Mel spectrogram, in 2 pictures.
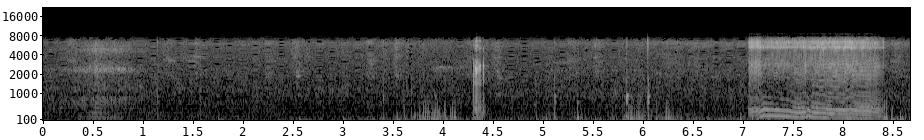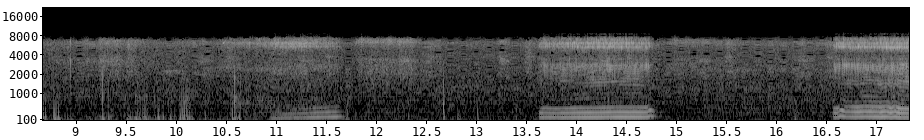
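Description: Soft, rough breathing noises with a few higher, squeaky snore-like tones over room noise: a sleeping kitten snoring.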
